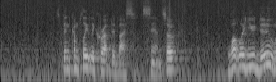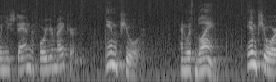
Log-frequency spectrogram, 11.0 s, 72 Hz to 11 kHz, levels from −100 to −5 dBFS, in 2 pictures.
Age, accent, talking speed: 40-59, American, 115 wpm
